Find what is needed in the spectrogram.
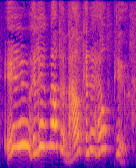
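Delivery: very high, slow, put-on northern posh accent. Recalling Mrs. Slocum's trick of switching voices, doing Mrs. Slocum's northern posh voice. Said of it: "it was specifically northern posh".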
